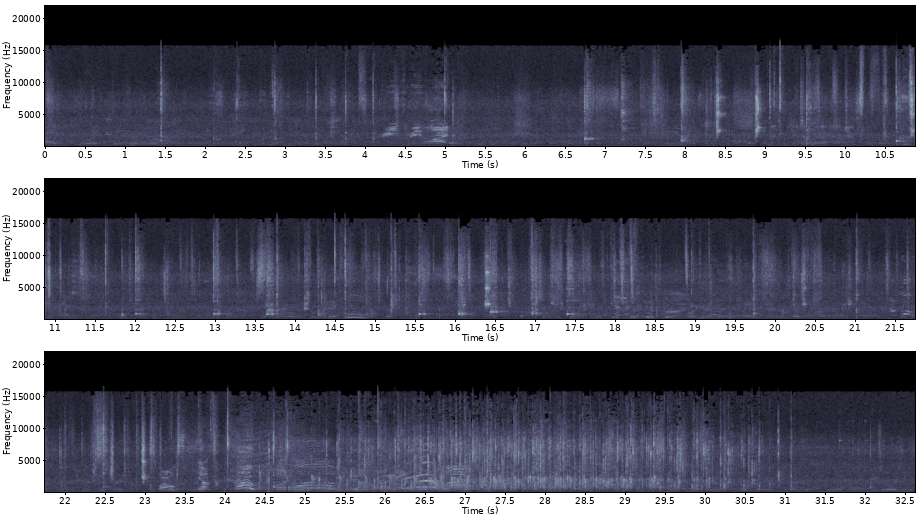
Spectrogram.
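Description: Pickleball rally: paddles striking a hard plastic pickleball, sharp pops at irregular intervals for about fifteen seconds, with a burst of quick exchanges in the middle. Near the end the hits stop and voices rise.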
